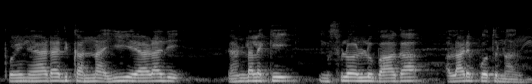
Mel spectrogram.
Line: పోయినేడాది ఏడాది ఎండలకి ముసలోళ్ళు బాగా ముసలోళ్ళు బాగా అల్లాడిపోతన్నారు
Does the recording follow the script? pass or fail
fail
